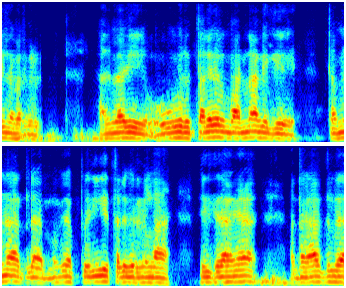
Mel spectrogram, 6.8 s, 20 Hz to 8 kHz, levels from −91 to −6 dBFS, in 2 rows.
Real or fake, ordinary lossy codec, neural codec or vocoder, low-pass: fake; none; codec, 16 kHz, 2 kbps, FreqCodec, smaller model; none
